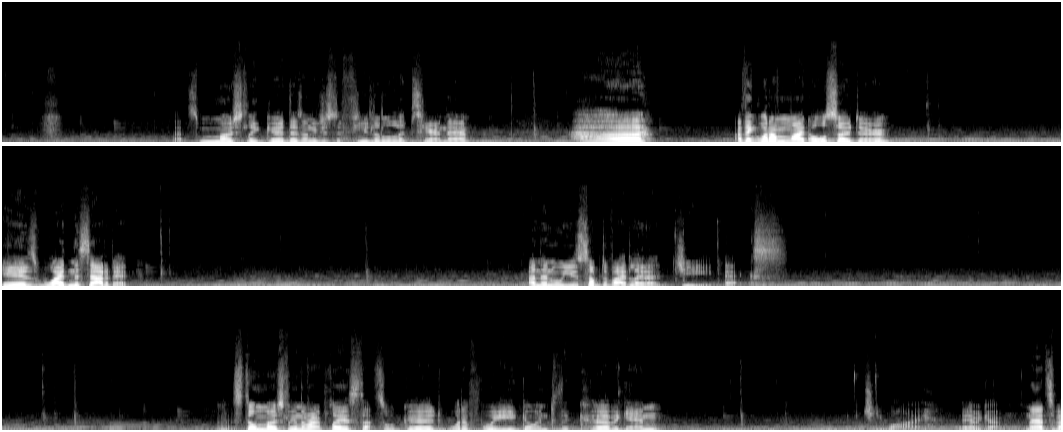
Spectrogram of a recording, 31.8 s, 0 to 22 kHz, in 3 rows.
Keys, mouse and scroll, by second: 0.5 scroll down 4, 0.8 middle click, 1.7-2.3 scroll up 3, 2.3-6.6 middle drag, 6.6 scroll down 2, 7.4 Tab, 7.8-9.0 shift+middle drag, 9.0 click, 9.2 Tab, 9.5-9.8 scroll up 2, 9.8-12.1 middle drag, 12.1 KP_1, 13.2 click, 13.5-14.3 scroll up 10, 14.3 shift+middle click, 14.7-15.7 scroll down 2, 15.7 click, 18.9-20.2 scroll down 2, 20.2 click, 20.5-20.9 scroll down 3, 20.9 middle click, 21.5 Tab, 21.9-23.2 shift+middle drag, 23.2-23.6 scroll up 2, 23.6-27.0 middle drag, 27.0 click, 27.5 scroll up 2, 28.4 click, 28.6-29.6 shift+middle drag, 29.6 g, 31.2-31.7 scroll down 6.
